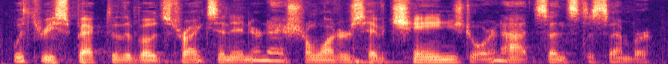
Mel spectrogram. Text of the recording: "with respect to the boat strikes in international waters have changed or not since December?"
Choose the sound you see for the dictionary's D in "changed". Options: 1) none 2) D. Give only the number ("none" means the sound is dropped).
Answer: 2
